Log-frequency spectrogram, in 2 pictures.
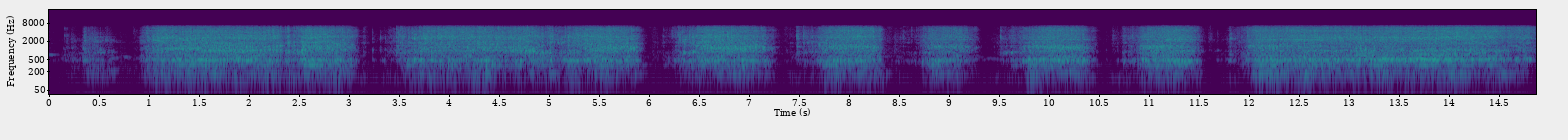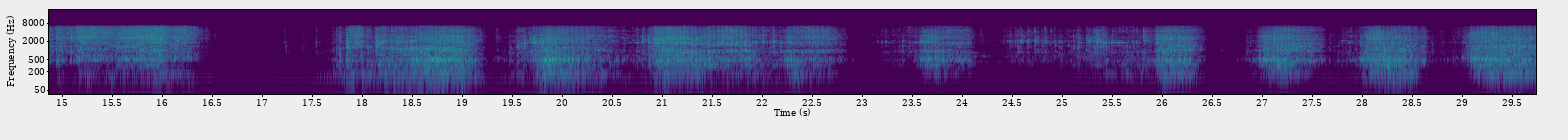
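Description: Electric ice shaver grinding ice cubes into shaved ice, its blade and motor running in repeated bursts of one to four seconds that stop and start again, the longest about four seconds a little before halfway.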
